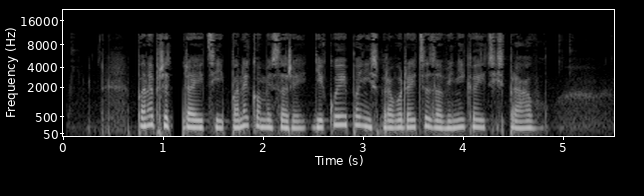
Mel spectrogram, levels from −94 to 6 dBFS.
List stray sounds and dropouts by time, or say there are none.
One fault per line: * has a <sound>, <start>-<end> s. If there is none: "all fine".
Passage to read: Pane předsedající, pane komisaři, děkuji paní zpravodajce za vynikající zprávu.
* has a dropout, 1.1-1.2 s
